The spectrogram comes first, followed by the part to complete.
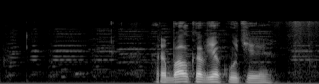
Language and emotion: Russian, neutral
